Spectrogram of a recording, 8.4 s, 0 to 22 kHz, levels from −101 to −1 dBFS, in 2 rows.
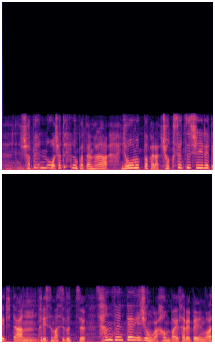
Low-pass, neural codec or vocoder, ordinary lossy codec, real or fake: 7.2 kHz; autoencoder, 22.05 kHz, a latent of 192 numbers a frame, VITS, trained on many speakers; none; fake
